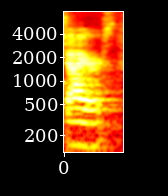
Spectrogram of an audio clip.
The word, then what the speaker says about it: gyres: huge subtropical whirlpools called gyres rhymes with tires one the north pole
